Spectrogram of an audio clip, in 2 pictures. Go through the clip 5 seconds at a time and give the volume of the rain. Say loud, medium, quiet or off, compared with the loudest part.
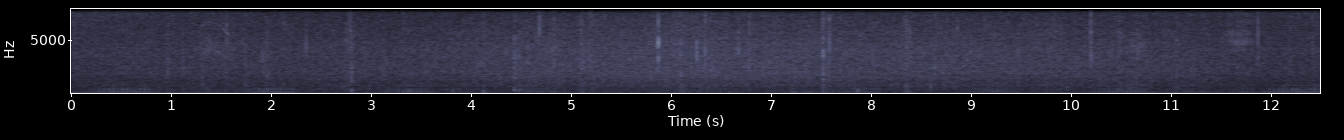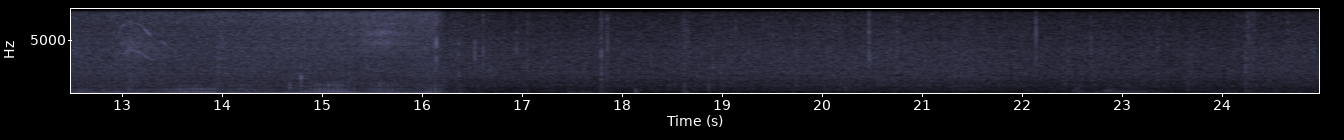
loud, loud, medium, medium, medium.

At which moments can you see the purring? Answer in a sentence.
The purring can be heard from 0.0 to 16.2 s.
